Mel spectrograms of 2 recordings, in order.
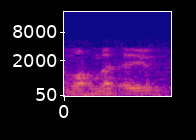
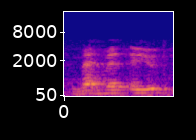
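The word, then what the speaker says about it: Mohammed Ayoob: And now we move on to the last speaker, Mohammed Ayub from Michigan State University. That is, Mohammed Ayub is English pronunciation. Mehmet Ayub is the Turkish pronunciation.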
